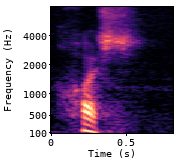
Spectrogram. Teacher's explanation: Такое очень слитное произношение звука х и в. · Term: дифтонг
